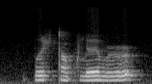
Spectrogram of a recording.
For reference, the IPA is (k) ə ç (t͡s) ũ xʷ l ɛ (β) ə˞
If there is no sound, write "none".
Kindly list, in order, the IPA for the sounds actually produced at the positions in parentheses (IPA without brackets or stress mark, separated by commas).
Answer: p, tˤ, β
